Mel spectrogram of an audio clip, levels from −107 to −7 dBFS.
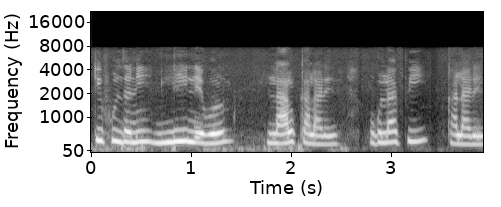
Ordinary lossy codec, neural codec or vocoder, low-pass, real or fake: none; codec, 16 kHz, 6 kbps, DAC; none; fake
